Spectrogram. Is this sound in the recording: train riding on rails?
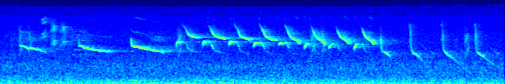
no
